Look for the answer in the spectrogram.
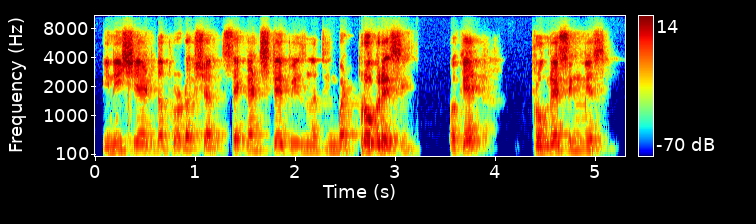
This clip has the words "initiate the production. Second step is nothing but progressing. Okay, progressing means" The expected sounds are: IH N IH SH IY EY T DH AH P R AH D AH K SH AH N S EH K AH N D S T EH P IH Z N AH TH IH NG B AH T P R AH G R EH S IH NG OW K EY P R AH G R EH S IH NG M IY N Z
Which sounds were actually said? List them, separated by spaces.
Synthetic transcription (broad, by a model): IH N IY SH IY EY T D AH P R AH D AH K SH AH N S EH K AH N D S T EH P IH Z N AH T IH NG B AH T P R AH G R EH S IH NG OW K EY P R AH G R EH S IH NG M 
